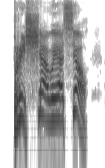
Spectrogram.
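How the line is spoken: Yelled through mask. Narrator (Russian): заорал Брус из-под маски

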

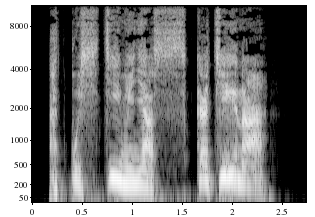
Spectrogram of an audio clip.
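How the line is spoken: Roaring. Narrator (Russian): взревел Тима

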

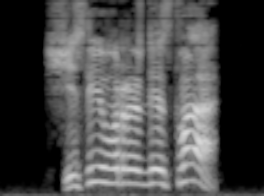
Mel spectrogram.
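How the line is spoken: Shouted from doorway. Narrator (Russian): прокричал с порога Фред

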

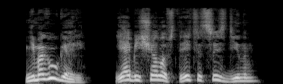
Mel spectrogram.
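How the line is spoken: Cheerful. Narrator (Russian): весело ответила Джинни

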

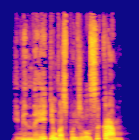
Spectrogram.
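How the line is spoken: Whisper. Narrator (Russian): прошептала Гермиона

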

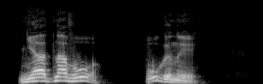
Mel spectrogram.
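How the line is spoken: Sighing. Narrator (Russian): Алешка вздохнул

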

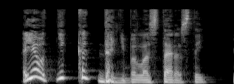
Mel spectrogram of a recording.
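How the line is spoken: Cheerful. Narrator (Russian): весело сказала Тонкс у Гарри за спиной

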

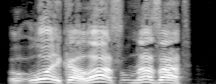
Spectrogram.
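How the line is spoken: Older shepherd shouting. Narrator (Russian): крикнул немолодой пастух

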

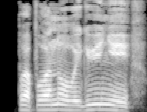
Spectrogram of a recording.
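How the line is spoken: Snorted. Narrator (Russian): фыркнул Эндрю

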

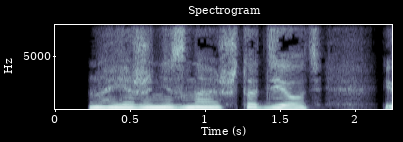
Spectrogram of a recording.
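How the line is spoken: Frightened squeak. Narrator (Russian): испуганно пискнула она

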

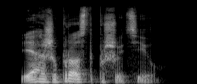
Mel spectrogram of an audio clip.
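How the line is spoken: Muttering. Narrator (Russian): пробормотал Лакман

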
